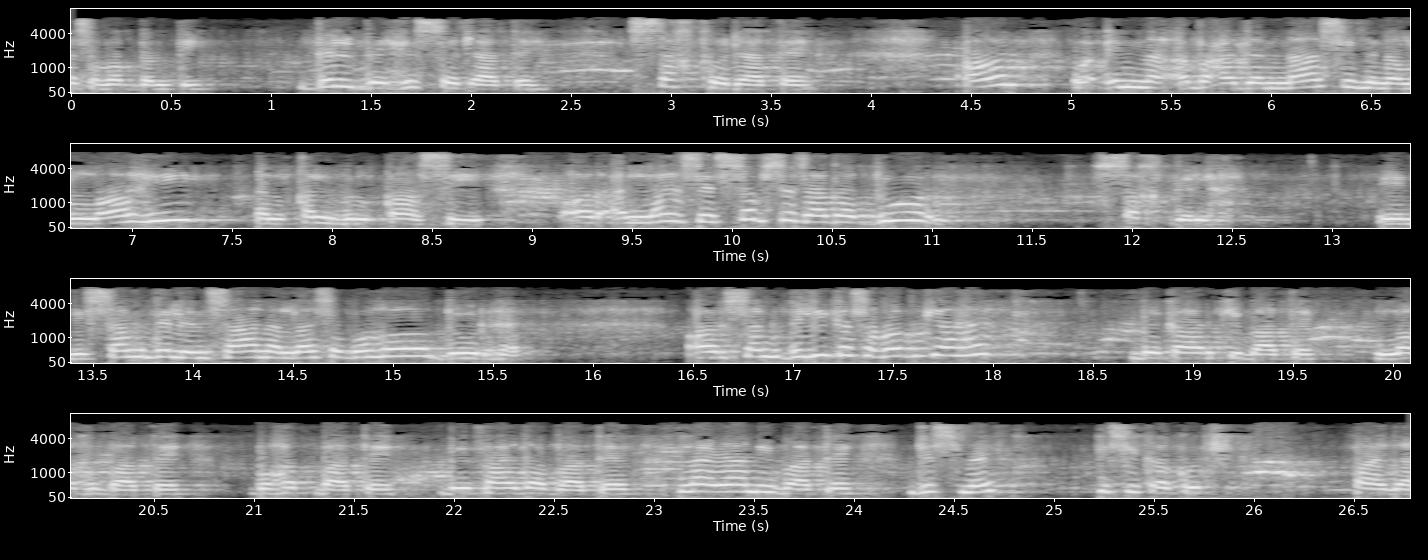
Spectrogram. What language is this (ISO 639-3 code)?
urd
